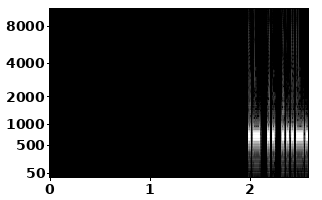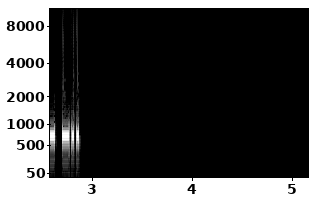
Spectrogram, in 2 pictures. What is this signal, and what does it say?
Morse code, heard as a keyed tone, about 51 wpm, 700 Hz. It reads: AI3D
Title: USA Call Signs - 4 Characters - Repeated 3x - 50wpm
